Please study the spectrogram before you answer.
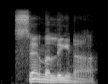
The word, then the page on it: semolina: British English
